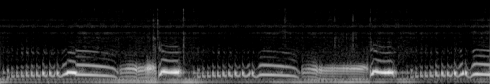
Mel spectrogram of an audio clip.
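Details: Local Barbary dove cooing persistently, used as a lure to get silent doves calling: throaty rolling coos around a low pitch, pulsed trills leading into bent, drawn-out notes, repeating every two seconds over a steady low hum.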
